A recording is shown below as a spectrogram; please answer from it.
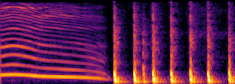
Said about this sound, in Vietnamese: Cô Tư ơi, ai gõ cửa kìa cô Tư?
